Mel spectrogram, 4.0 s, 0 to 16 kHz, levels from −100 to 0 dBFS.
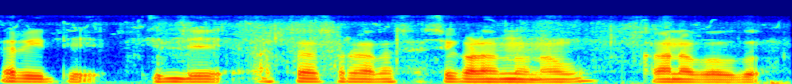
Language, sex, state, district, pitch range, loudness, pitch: Kannada, male, Karnataka, Koppal, 110-125 Hz, -20 LUFS, 120 Hz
